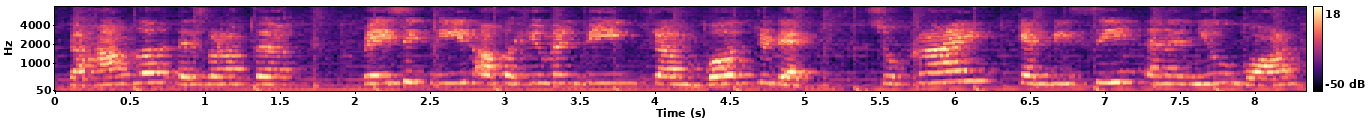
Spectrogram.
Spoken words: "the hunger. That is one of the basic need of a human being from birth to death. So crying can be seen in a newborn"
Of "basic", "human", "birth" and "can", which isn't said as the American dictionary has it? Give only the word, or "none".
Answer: birth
